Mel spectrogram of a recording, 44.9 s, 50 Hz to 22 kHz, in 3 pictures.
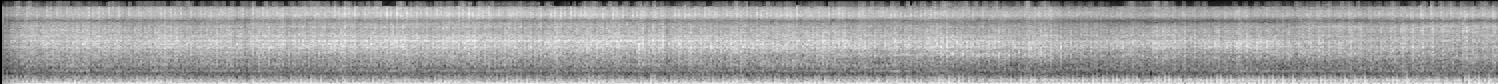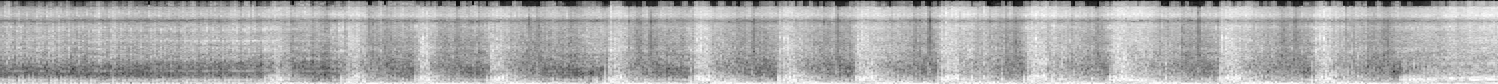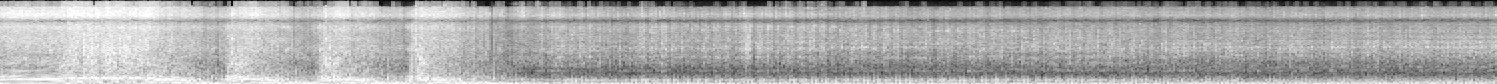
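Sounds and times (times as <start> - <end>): motorcycle engine idling: 0.0 - 29.8, 31.6 - 44.9
motorcycle throttle blips: 7.7 - 29.4.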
